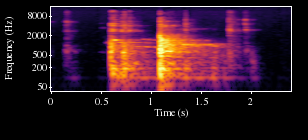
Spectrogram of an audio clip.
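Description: Rolling pin knocking against a stone countertop while dough is rolled out: two thuds about half a second apart, the second louder, after a faint tick.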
